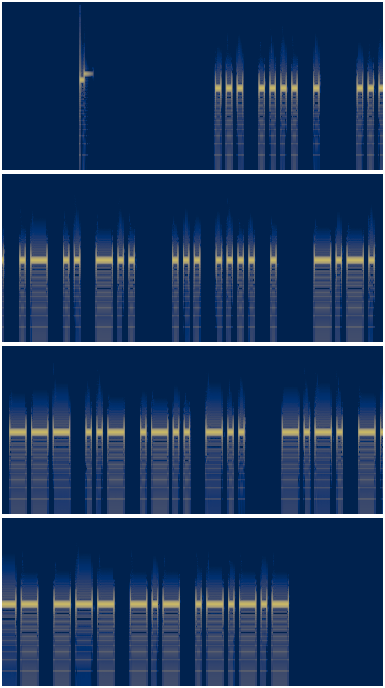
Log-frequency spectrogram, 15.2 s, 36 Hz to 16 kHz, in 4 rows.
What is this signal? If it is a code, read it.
Morse code, heard as a keyed tone, about 22 wpm, 700 Hz. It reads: SHE SAID SHE COULD COOK.
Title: Sentences from Top 1000 Words - Review Part 4 - 22wpm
